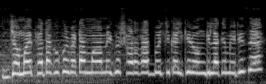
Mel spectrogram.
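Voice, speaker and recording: A woman's voice: very high voice, little pitch movement, very fast, loud music behind the voice. A woman voicing an agitated, nagging village mother-in-law in a comedy cartoon. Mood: agitated, urgent. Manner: urgent, nagging.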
